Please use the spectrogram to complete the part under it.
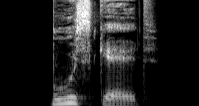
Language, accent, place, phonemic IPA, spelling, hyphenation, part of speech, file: German, Germany, Berlin, /ˈbuːsɡɛlt/, Bußgeld, Buß‧geld, noun, De-Bußgeld.ogg
- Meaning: a fine for a non-criminal act (e.g. speeding, breaking a contract, etc.)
